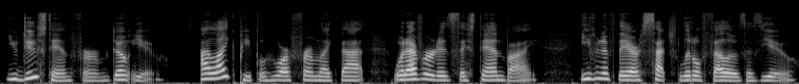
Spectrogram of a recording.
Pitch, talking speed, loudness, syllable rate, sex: 205 Hz, 220 wpm, -21 LUFS, 5.4 syllables/s, female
